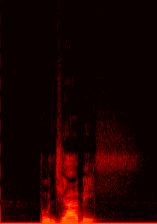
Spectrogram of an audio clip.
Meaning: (adjective) Punjabi, of, pertaining to, descended from the people or culture of the Punjab, or written in the Punjabi language; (noun) Punjabi (person); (proper noun) Punjabi (language)
- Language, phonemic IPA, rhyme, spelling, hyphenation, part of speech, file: Dutch, /punˈdʒaː.bi/, -aːbi, Punjabi, Pun‧ja‧bi, adjective / noun / proper noun, Nl-Punjabi.ogg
